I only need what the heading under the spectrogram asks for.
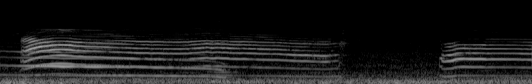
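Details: Domestic cat meowing while fighting with its mate: a long, harmonic, drawn-out wail lasting about three seconds, sliding slightly downward, then a pause and a second wail beginning near the end, over a low steady background hum.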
